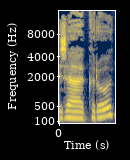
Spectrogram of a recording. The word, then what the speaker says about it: Ζάκρο: Λοιπόν, ας μείνουμε όμως στη Ζάκρο και να μιλήσουμε μάλλον για την παρουσίαση της Ζάκρου. Καλά την προφέρω, η Ζάκρο στη Ζάκρου. – Ναι.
